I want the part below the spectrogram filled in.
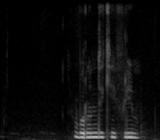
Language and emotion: Russian, neutral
